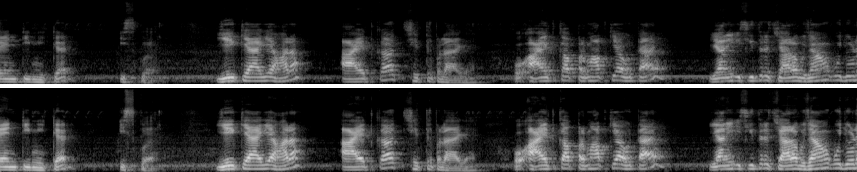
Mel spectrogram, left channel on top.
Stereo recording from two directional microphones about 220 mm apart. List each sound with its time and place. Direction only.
0.0 s speech: 35° right (ahead or behind)
2.1 s speech: 20° right (ahead or behind)
5.1 s speech: 30° right (ahead or behind)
